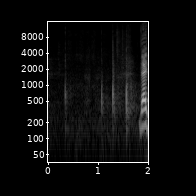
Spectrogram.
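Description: A pause in a quiet room broken by four short, faint clicks, then a man's voice starts speaking just before the end.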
